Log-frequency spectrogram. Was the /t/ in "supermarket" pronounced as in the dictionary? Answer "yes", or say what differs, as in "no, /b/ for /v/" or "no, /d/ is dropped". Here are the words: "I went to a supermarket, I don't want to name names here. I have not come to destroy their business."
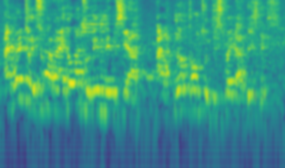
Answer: no, /t/ is dropped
